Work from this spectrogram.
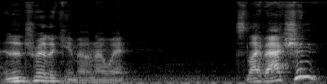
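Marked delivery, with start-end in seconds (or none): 2.3-3.2 loud, rising disbelief; higher, louder, thrown-up question; incredulous. Retold or imitated. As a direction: blurt it as a baffled question. Retold reaction to the trailer.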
